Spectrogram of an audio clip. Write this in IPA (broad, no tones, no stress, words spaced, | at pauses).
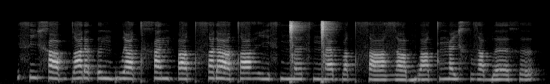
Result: sixɑbdˤaɾə ʔənbwitˤxan ʔɑtˤsˤə ɾɜtˤ ɑɦis ŋ͡ǀɜsŋ͡ǀabətˤsˤɑ zˤə bwɜtˤŋixzˤə bɜxə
